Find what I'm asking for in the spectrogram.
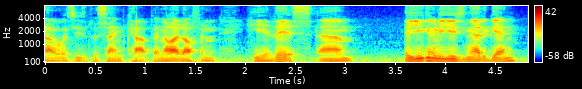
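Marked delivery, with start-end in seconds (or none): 3.6-4.7 quick, higher imitation of a pointed question; mock passive-aggressive. Housemate hinting about a left-out coffee cup, mock passive-aggressive. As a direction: ask it lightly with a hidden message behind it. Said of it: "I'll give you an example".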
